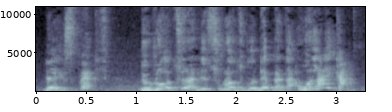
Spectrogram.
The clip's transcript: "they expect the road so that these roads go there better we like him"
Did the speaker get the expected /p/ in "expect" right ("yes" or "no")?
yes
